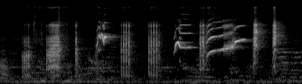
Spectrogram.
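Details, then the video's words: Javan myna delivering a lively song: rough squawky notes broken by bright rising and falling whistled slurs, in short separate bursts. "SUPER BERISIK JALAK KEBO SUARA ISIAN"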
